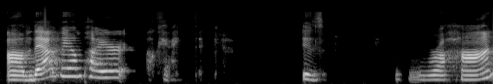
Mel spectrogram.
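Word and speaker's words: Rhian: that vampire okay is rahan I think that's how you say it r i a n rahan um he he's the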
